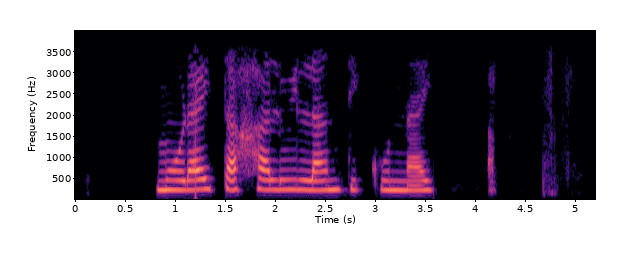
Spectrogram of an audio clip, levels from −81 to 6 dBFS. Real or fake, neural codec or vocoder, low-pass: real; none; 3.6 kHz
